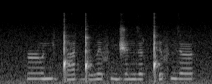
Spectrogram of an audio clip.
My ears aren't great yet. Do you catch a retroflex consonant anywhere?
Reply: no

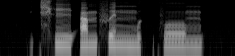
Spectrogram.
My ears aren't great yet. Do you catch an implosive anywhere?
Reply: no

